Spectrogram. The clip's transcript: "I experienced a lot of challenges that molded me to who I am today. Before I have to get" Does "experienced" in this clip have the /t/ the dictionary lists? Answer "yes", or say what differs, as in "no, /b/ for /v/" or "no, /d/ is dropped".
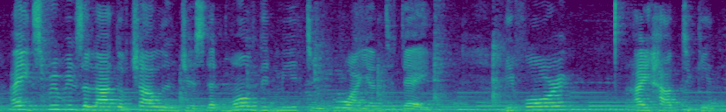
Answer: no, /t/ is dropped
